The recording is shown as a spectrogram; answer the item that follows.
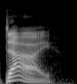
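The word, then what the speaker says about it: Dai (大): The kanji for the O in Osaka can be pronounced Dai, meaning big.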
